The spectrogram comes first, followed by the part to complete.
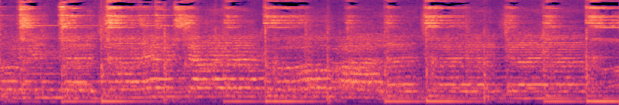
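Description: Devotional chanting sung to a melody, accompanied by a hand drum and percussion keeping a steady quick beat of about four strokes a second.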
